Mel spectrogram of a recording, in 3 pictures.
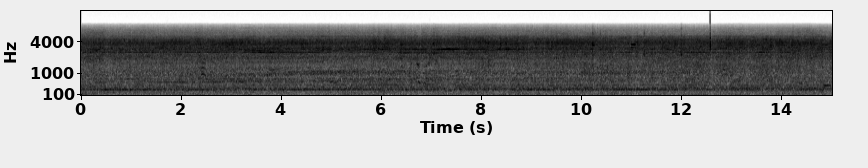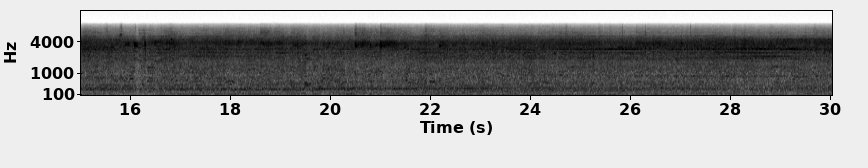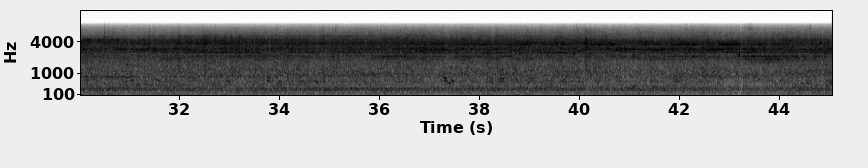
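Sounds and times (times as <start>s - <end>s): high turbine whine: 0.0s - 45.0s
jet engine roar: 0.0s - 45.0s.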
